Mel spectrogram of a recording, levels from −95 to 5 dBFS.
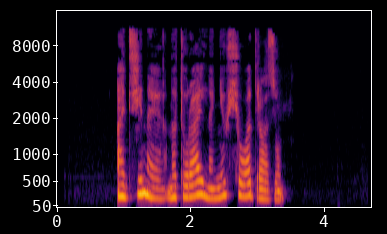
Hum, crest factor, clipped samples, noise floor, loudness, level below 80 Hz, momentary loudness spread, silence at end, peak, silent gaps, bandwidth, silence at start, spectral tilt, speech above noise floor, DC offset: none; 16 dB; under 0.1%; -83 dBFS; -22 LUFS; -74 dBFS; 11 LU; 1.3 s; -6 dBFS; none; 11.5 kHz; 0.9 s; -5.5 dB/octave; 61 dB; under 0.1%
